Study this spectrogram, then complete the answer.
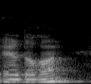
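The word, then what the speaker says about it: Erdoğan: مثلا در کلمه در نامی اردوغان خودمان اردوغان میگیم یا اردوغان، مثلا همین حرف هست، اما در زبان ترکی اردوغان یا که قریب که تلفظ نمیشد، اردوغان یعنی قریب که تلفظ نمیشود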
